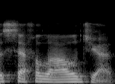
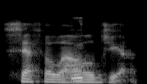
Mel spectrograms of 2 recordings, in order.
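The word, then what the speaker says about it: Sefalaljia: to thumb through it and there was the sephilia that's the proper pronunciation sephilia which essentially means headache I think it's Latin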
